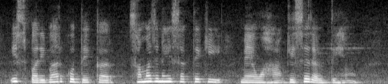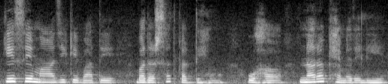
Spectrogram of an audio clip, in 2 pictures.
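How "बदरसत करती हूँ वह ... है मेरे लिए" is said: ordinary delivery, nothing marked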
